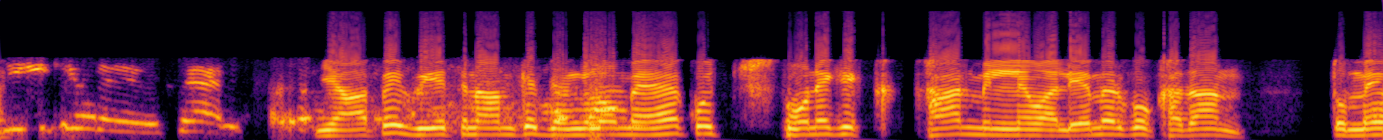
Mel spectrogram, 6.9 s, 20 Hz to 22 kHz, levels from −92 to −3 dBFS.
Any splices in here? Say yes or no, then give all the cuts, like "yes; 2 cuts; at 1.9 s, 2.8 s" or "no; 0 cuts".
yes; 1 cut; at 1.3 s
